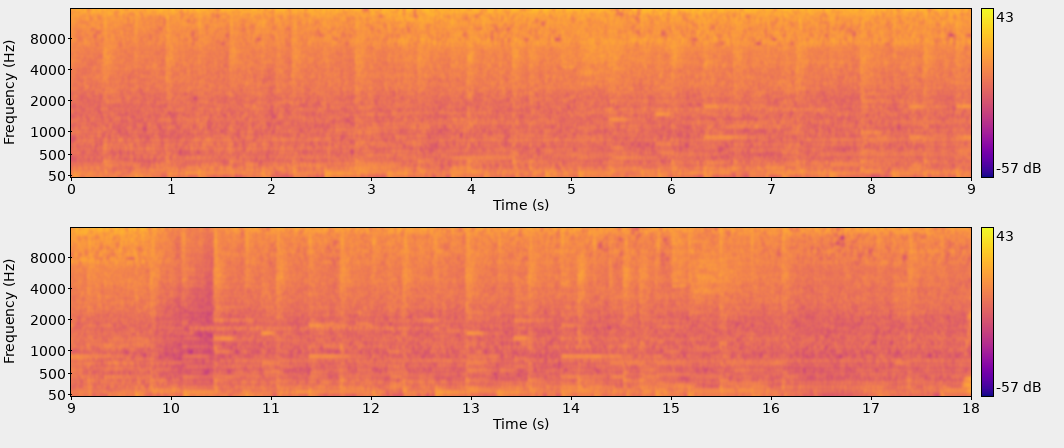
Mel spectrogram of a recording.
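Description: Background music, with the steady running of a trike's two-stroke Simonini Evo engine underneath it during takeoff and climb.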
